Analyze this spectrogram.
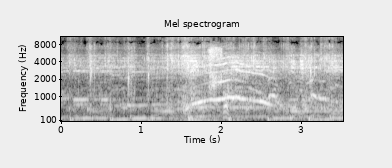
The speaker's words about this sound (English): Sounds like must be having a party in your room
